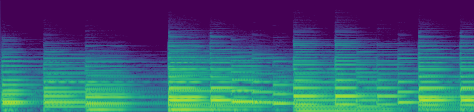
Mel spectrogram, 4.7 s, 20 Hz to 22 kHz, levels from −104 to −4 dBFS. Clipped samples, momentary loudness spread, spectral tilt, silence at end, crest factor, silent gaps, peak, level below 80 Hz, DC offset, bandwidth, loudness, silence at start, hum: under 0.1%; 8 LU; -9.5 dB/octave; 0 s; 14 dB; none; -6 dBFS; -38 dBFS; under 0.1%; 6.2 kHz; -21 LUFS; 0 s; none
